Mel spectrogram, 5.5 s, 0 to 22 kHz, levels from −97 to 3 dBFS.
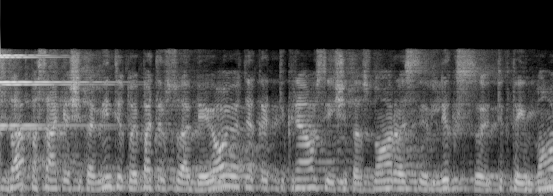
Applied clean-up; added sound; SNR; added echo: none; Bicycle; -3 dB; reverberation time 0.9 s.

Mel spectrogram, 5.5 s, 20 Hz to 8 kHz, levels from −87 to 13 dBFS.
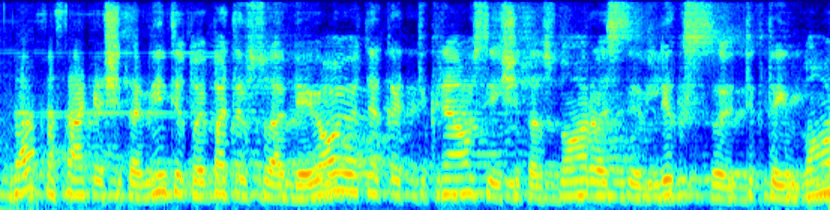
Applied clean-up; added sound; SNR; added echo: neural separator model SepFormer DNS4.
